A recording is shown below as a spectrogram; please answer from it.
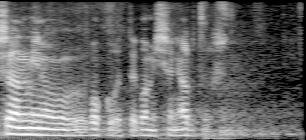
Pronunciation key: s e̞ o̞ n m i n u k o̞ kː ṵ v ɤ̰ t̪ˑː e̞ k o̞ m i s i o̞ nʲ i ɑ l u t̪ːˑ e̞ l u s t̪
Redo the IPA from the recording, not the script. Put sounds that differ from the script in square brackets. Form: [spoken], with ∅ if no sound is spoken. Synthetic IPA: s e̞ o̞ n m i n u k o̞ kː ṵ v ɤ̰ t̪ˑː e̞ k o̞ m i s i o̞ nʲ i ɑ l u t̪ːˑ e̞ l u s t̪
